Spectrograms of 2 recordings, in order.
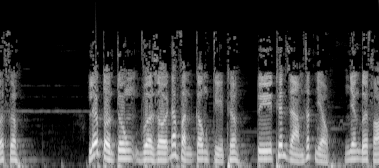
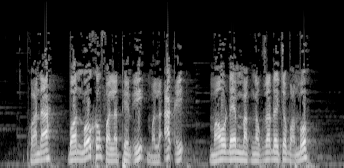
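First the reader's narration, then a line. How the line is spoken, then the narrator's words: Shouted order. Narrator (Vietnamese): quát bảo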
